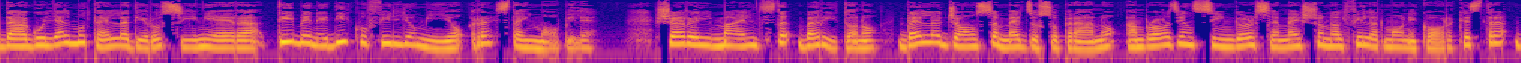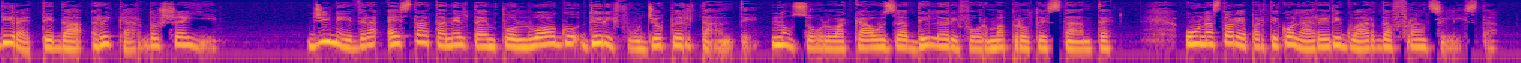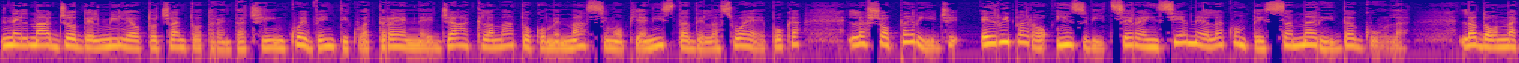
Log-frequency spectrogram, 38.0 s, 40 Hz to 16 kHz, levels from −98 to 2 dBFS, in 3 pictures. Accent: native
